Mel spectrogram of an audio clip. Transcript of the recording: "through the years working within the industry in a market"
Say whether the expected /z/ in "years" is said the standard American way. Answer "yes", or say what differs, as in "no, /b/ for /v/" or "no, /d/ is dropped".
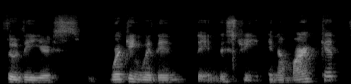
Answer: no, /s/ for /z/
